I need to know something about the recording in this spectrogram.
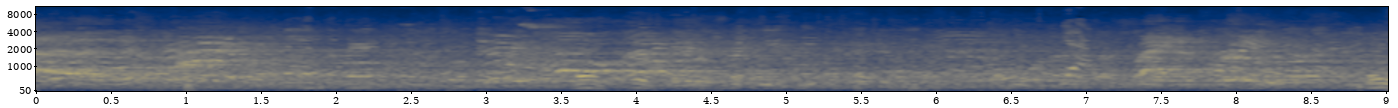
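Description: A crowd of people chatters throughout a large echoing gym.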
